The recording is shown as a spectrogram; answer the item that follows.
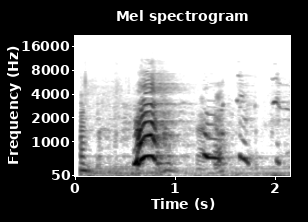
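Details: Strider, a Belgian Malinois at Fetch-It (air retrieve) dock diving practice on 10.25.22, gives short arching whines and yips while held on a stay before the jump, with a handler's spoken commands.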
